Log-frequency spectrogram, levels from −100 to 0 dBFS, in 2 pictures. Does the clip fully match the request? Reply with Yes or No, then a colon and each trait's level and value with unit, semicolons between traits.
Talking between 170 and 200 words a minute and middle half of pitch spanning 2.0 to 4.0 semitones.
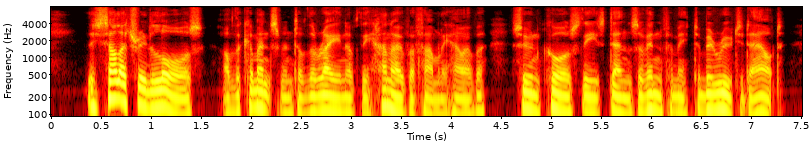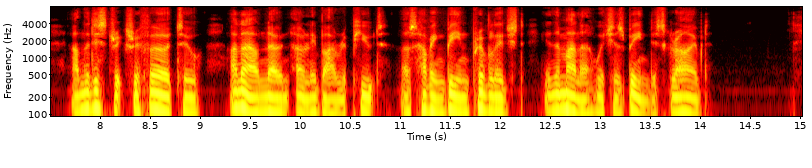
Yes: average, 185 wpm; average, 3.0 semitones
